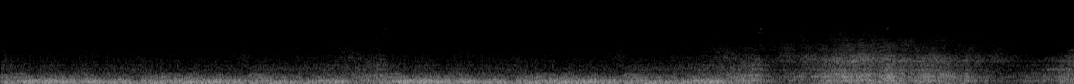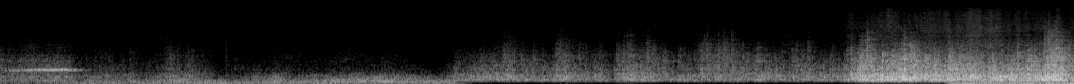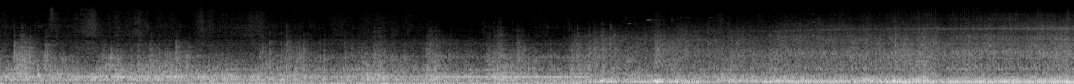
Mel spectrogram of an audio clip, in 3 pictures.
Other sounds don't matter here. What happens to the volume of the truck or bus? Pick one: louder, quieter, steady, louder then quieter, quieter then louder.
louder.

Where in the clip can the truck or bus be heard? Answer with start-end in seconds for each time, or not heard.
20.2-32.1.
